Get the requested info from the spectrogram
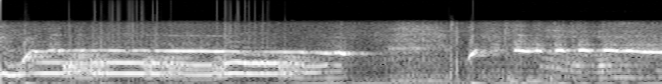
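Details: Rottweiler howling: a sustained, steady howl that fades out after about two seconds, then a brief pause and a fresh howl starting, with wavering overtones throughout.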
